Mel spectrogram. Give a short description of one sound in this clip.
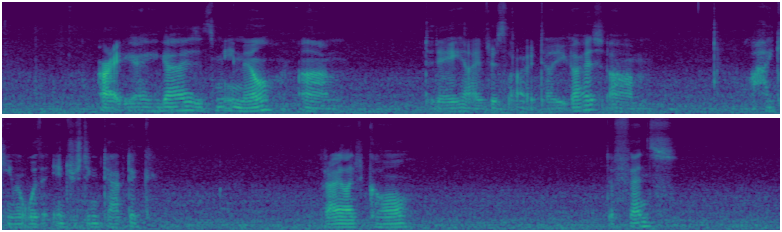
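A young woman speaks calmly and close by, with pauses between phrases.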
